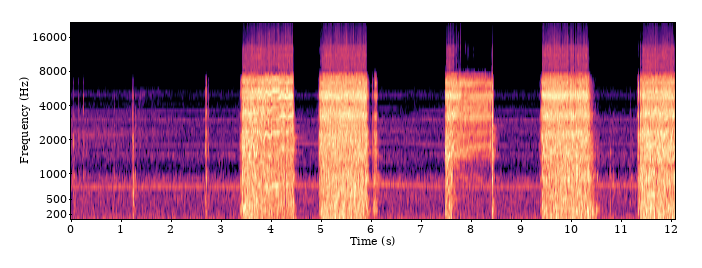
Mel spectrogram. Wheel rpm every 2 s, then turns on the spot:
0, 20, 100, 30, 40, 60.
none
